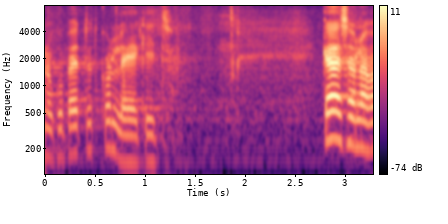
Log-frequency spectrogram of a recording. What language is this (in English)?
Estonian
